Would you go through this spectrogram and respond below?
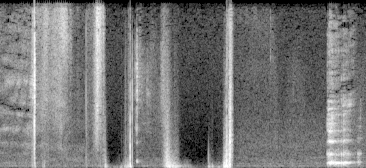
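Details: Several short, throaty, deliberate burps from a child, some louder and drawn out, with quiet pauses between; a normal sound.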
